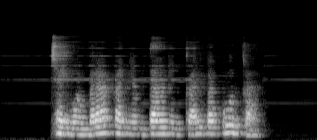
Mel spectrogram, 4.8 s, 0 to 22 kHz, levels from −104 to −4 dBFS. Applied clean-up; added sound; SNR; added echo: neural mask model DeepFilterNet 3.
